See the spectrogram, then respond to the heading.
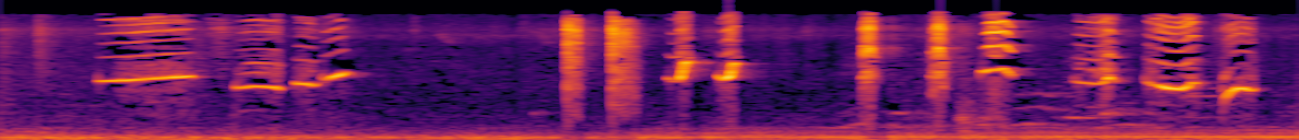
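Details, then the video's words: Female white-rumped shama (murai batu), a bird used to stimulate caged males to sing. Clear whistled rising notes alternate with short harsh, buzzy bursts and squeaky upslurred whistles in quick uneven phrases, over a low steady hum. "Murai betina | Murai batu betina gacor terapi ampuh trotol & jantan macet bunyi"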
